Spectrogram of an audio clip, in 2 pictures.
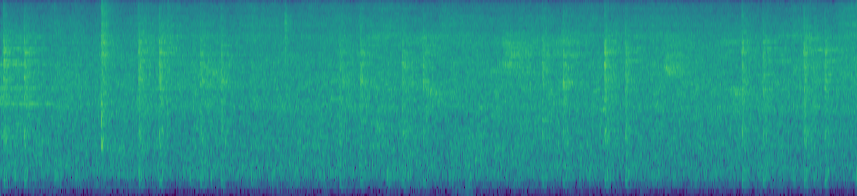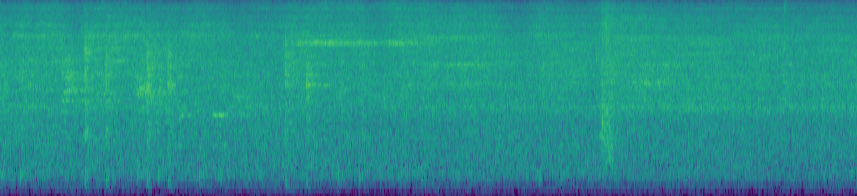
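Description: Electric passenger train running on the tracks, a steady rumble with wheels clicking over rail joints.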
